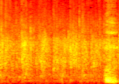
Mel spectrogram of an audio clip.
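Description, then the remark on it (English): A crowd applauds steadily, many hands clapping in a dense, crackling wash that holds at an even level for a couple of seconds, with a brief low murmur rising near the end. “Now go ahead and clap, everybody.”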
